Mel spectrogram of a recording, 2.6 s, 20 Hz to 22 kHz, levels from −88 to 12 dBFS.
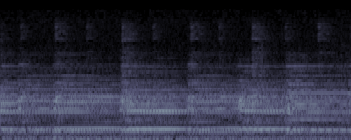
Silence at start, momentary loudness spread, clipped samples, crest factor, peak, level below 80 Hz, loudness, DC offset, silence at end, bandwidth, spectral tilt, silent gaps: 0 s; 3 LU; under 0.1%; 14 dB; -24 dBFS; -52 dBFS; -37 LUFS; under 0.1%; 0 s; 16.5 kHz; -5 dB/octave; none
